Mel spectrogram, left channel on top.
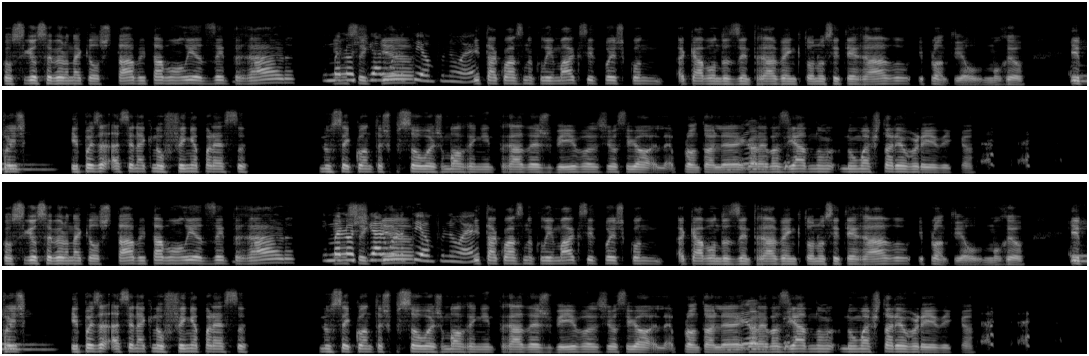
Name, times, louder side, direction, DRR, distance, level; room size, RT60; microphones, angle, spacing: voice 1, 0.0-2.9 3.3-4.1 4.8-10.2 10.7-11.1 11.5-13.3 14.0-20.6, right 1 dB, 10° right, 2.1 m, -29 dB
voice 2, 3.2-4.8 10.7-11.2 18.2-18.7 20.6-21.1, right 5 dB, 50° right, 1.4 m, -31 dB
open air
head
